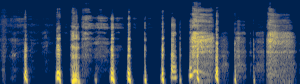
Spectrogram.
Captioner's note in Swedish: skratt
